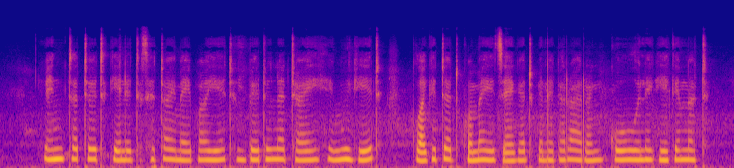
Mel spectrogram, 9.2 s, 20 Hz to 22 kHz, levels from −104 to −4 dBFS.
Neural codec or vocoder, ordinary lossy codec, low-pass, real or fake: codec, 24 kHz, 0.9 kbps, WavTokenizer, medium speech release version 1; none; none; fake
